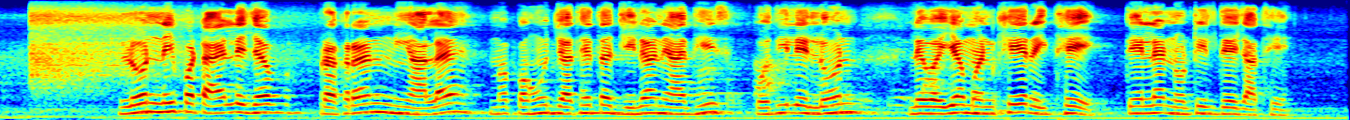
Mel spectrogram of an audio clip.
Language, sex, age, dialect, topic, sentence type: Chhattisgarhi, male, 18-24, Western/Budati/Khatahi, banking, statement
